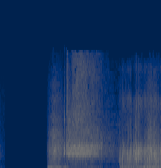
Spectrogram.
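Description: A pistol fires.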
